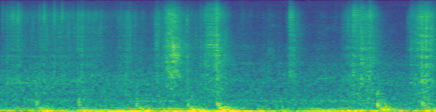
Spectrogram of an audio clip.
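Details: Peugeot (Bipper) with the engine off. A few sharp, irregular tak-tak clicks or taps come from the front as the steering wheel is turned. A front steering or suspension click, cause unknown.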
